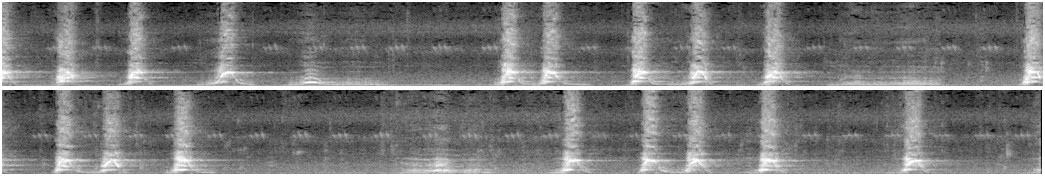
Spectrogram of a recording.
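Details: Dog barking at a hedgehog in a long series of sharp barks grouped in quick runs of three to five, separated by short pauses with soft whines and rustling.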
